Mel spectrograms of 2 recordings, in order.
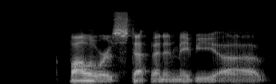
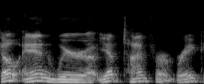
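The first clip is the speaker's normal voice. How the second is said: higher, louder, hurried cut to break; flustered anchor; 8 semitones higher, 5 dB louder than usual. Acted. Game master voicing a TV anchor cutting away, flustered. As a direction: anchor dodging the topic, hammed up. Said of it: "And they're like".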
